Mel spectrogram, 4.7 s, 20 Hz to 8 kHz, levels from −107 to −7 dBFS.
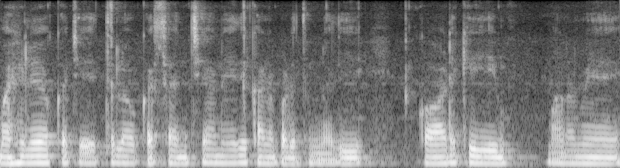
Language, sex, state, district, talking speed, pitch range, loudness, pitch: Telugu, male, Andhra Pradesh, Krishna, 130 wpm, 110-120 Hz, -18 LUFS, 110 Hz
